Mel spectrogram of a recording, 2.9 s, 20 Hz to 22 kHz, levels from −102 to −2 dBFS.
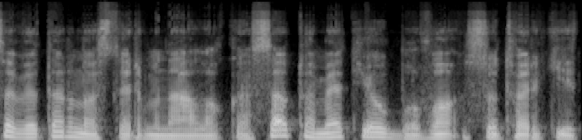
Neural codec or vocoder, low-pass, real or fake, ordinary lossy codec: none; 19.8 kHz; real; Opus, 16 kbps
